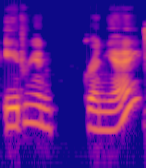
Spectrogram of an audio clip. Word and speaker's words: Adrien Grenier: It's about this guy played by Adrien Grenier.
